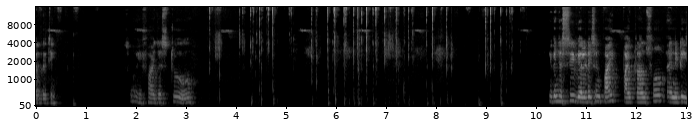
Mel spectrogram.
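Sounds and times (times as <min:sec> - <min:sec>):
computer keyboard typing: 0:03.5 - 0:09.8.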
